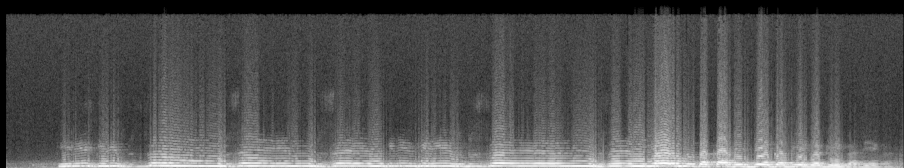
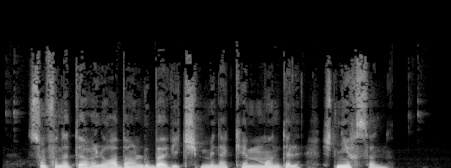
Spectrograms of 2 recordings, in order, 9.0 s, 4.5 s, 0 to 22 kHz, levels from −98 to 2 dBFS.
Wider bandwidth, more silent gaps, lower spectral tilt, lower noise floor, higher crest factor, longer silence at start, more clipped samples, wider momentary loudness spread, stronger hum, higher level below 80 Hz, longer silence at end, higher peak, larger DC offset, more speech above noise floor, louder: second, 7.8 kHz vs 15.5 kHz; neither; about the same, -7 dB/octave vs -6 dB/octave; second, -38 dBFS vs -67 dBFS; second, 6 dB vs 18 dB; first, 0.6 s vs 0.3 s; first, 0.5% vs under 0.1%; about the same, 6 LU vs 8 LU; neither; first, -36 dBFS vs -54 dBFS; second, 0 s vs 0.65 s; first, 0 dBFS vs -4 dBFS; neither; second, 31 dB vs 47 dB; first, -7 LUFS vs -20 LUFS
